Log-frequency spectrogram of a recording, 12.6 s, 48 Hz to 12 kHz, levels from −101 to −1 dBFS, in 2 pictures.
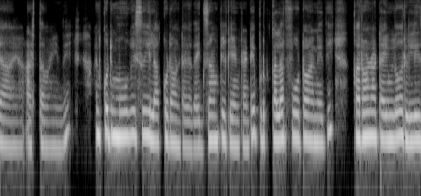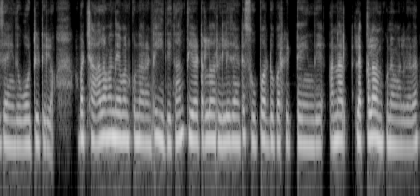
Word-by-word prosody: Yeah! 205 -2 -5
Yeah! 200 - -13
అర్థమైంది. 200 +2 -8 0.4
And 270 -2 +1
కొన్ని 265 -2 +5
movies 255 0 +2
ఇలా 235 -2 +3
కూడా 230 -2 0
ఉంటాయి 205 -1 -7
గదా! 195 0 -8
ఎగ్జాంపుల్‌కి 235 +2 -1
ఏంటంటే, 205 +1 -5
ఇప్పుడు 240 -2 -4
'కలర్ 240 +1 +2
ఫోటో' 245 -1 0
అనేది 220 +5 -2 0.4
కరోనా 250 +1 +5
టైంలో 235 +1 +3
రిలీజ్ 230 0 +2
అయింది 205 -1 -4
ఓటీటీలో. 210 -3 -3 0.4
బట్ 245 -1 +2
చాలామంది 250 +2 +4
ఏమనుకున్నారంటే, 235 0 0
ఇది 220 -1 -2
గాని 245 +3 +2
థియేటరులో 235 -1 +2
రిలీజ్ 225 +1 +1
‌అయింటే, 225 +4 -2
సూపర్ 230 +1 -1
డూపర్ 220 0 -2
హిట్ 220 +1 -5
అయింది 210 0 -4 0.2
అన్నరు 230 0 +2 0.2
లెక్కలో 245 +2 +4
అనుకునేవాళ్ళు 215 -3 -2
గదా, 210 +2 -5
230 Hz, 175 wpm, -28 LUFS, 210-245 Hz, 0.4 s, కొన్ని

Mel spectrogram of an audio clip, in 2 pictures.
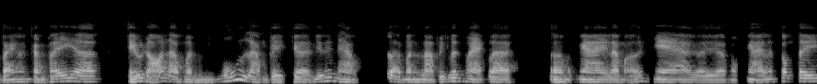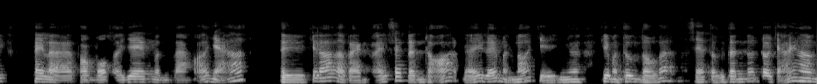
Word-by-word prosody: bạn 115 +3 +1
cần 110 -2 +1
phải, 135 +5 +2
a, 130 -3 +3 0.3
hiểu - - +6
rõ - - +4
là 115 - +2
mình 110 -1 -1 0.2
muốn 170 - +1
làm 110 - +1
việc, 105 -1 0
ờ, 110 -2 +3
như 130 +3 -1
thế 165 - -2
nào, 120 -8 -1 0.3
tức - - +3
là - - +2
mình 115 0 0
làm 105 0 +3
việc 120 +3 -2
linh 150 0 +2
hoạt 115 -4 +2
là, 110 -2 +4 0.4
ờ, 115 0 +3
1 110 -1 -4
ngày 115 -2 +4
làm 110 0 +2
ở 120 - -2
nhà 110 -2 +2
rồi 105 0 -1
1 105 -1 -6
ngày 110 -3 +2
lên 120 +3 -3
công 145 -1 0
ty, 145 0 +2 0.3
hay 135 -1 +4
là 100 -4 +1
toàn 105 0 -1
bộ 105 +1 +2
thời 105 - -3
gian 125 0 +1
mình 110 -2 -5
làm 100 -1 -3
ở - - -2
nhà - - +1
hết, - - 0 0.4
thì 105 0 +3
cái 150 - -1
đó 155 +3 +3
là - - +1
bạn 90 0 0
phải 130 - -2
xác 180 +3 -1
định 105 +1 +1
rõ 110 - 0
để 105 +8 0
để 135 0 +2
mình 120 -7 -5
nói 125 +7 0
chuyện, 95 - -2
ờ, 115 - +1 0.3
khi 140 - +4
mình 115 -5 -1
thương 135 +2 0
lượng 100 -2 0
á, 160 +1 -2 0.2
sẽ 110 -7 -1
tự 100 -1 -3
tin, 125 0 +1
nó 145 - -3
trôi 140 - +3
chảy 160 - -1
hơn. 150 -4 +2
115 Hz, 270 wpm, -24 LUFS, 105-135 Hz, 0.4 s, hiểu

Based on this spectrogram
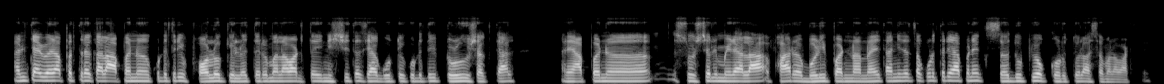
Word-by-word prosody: आणि 165 +1 0
त्या 185 - +5
वेळापत्रकाला 175 -2 +2
आपण 155 +1 +2
अ, 155 - +2
कुठेतरी 165 +1 -4
फॉलो 145 +3 +4
केलं 145 -1 0
तर 150 0 -2
मला 150 0 +2
वाटतंय 150 0 +1
निश्चितच 160 +3 -2
ह्या 150 - +5
गोष्टी 145 +1 -4
कुठेतरी 150 +1 -5
टळू 150 +1 +2
शकतील. 140 +2 -2 0.5
आणि 140 - -1
आपण 150 +3 +1
अ, 150 0 +2 0.3
सोशल 155 0 -1
मीडियाला 150 0 +4 0.2
फार 150 +1 +3
बळी 145 +2 +2
पडणार 145 -1 +2
नाहीत, 145 +2 -1
आणि 155 +1 0
त्याचा 170 +1 -3
कुठेतरी 180 +1 -3
आपण 175 +1 -4
एक 170 -3 -5
सदुपयोग 150 +2 -1
करूत, 140 0 -5
असं 130 -1 -5
मला 120 -1 -6
वाटतंय. 120 - -10
150 Hz, 185 wpm, -16 LUFS, 145-160 Hz, 0.5 s, त्या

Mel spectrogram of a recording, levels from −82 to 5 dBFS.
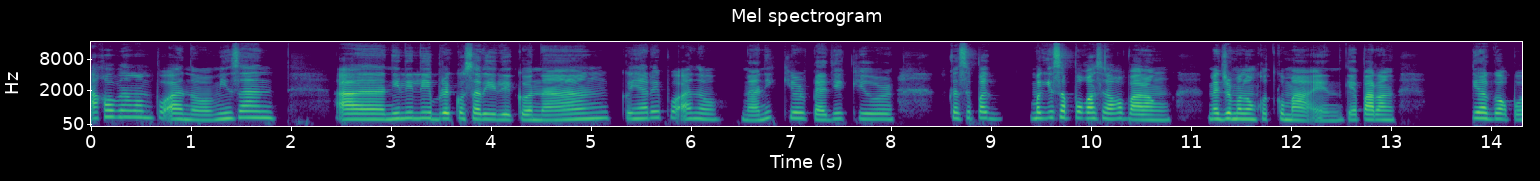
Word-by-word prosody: Ako 290 +4 +1
naman 280 -2 -3
po, - - -5
ano, 195 -4 0
minsan, 260 +4 -1 0.6
ah, 210 0 +6
nililibre 230 +1 0
ko 235 - -3
sarili 205 -3 +1
ko 195 +1 -1
ng 205 +6 0
kunyari 235 +3 -2
po 260 - -6
ano, 215 -3 -3 0.2
manicure, 235 +5 -4
pedicure, 215 +1 -4 0.5
kasi 240 +1 0
'pag 250 -1 0 0.4
mag-isa 250 +3 +4
po 255 -2 0
kasi 240 0 +5
ako 225 +2 +3
parang 195 -2 +3 0.4
medyo 225 +1 +3
malungkot 215 0 -1
kumain, 185 -3 -1
kaya 195 - -3
parang 195 -1 +5 0.8
ginagawa 225 -3 +3
ko 195 0 -7
220 Hz, 125 wpm, -21 LUFS, 200-240 Hz, 0.8 s, ah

